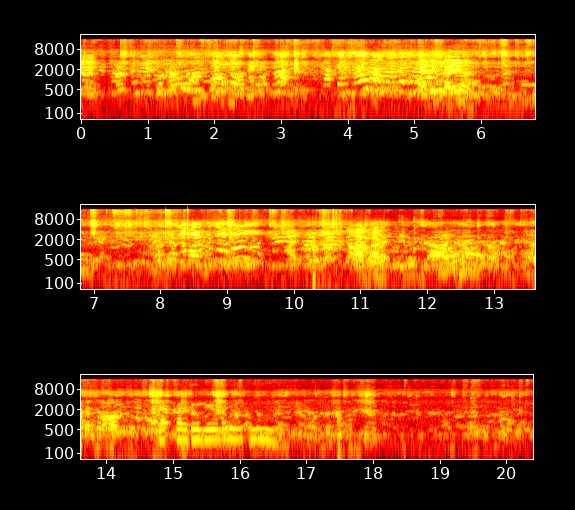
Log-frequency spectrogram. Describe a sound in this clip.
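A crowd of men talks and shouts excitedly outdoors.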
